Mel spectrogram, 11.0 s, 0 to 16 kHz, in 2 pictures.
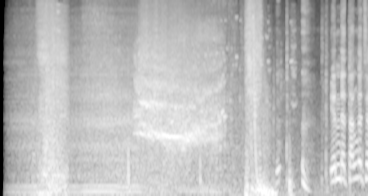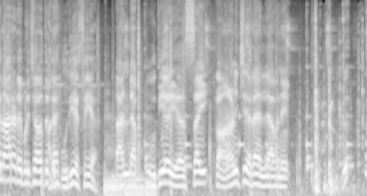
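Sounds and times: tyres squealing: 2.0 - 4.7.

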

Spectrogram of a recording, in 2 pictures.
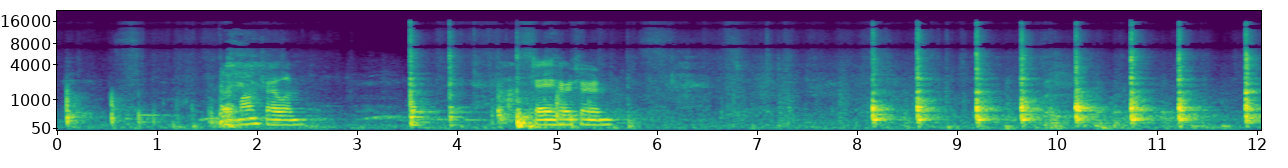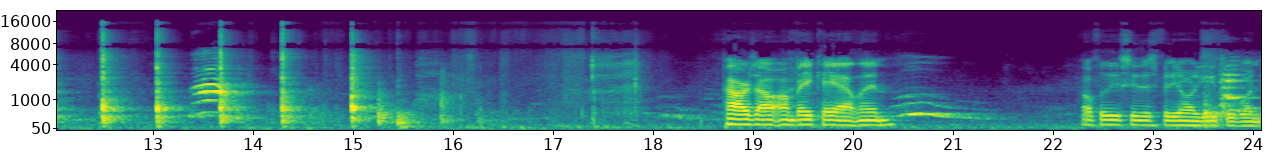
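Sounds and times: ball bouncing off wooden paddle: 8.1 - 15.6.

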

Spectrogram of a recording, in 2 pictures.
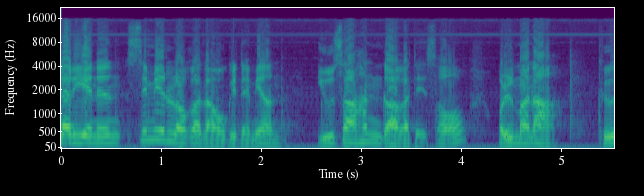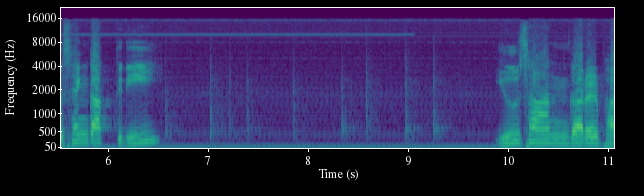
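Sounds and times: electrical mains hum: 0.0 - 11.0
pen tapping on screen: 5.0 - 5.5, 6.5 - 9.5.

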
